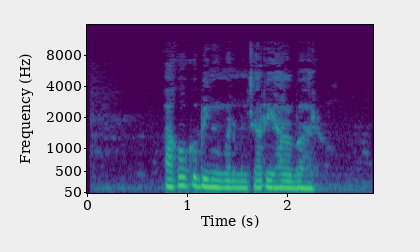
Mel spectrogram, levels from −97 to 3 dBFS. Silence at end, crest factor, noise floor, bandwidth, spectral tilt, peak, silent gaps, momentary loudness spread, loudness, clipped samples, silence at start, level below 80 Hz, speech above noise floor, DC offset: 0.5 s; 16 dB; -62 dBFS; 8 kHz; -9.5 dB/octave; -16 dBFS; none; 5 LU; -30 LUFS; under 0.1%; 0.8 s; -60 dBFS; 33 dB; under 0.1%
